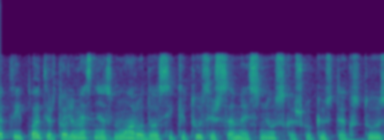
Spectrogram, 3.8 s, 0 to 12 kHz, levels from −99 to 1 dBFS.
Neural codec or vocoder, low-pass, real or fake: none; 7.2 kHz; real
